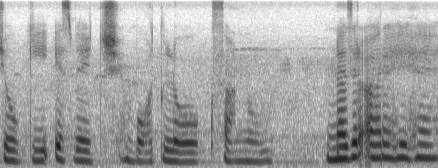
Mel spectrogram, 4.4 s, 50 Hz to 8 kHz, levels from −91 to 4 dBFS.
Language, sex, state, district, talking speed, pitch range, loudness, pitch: Punjabi, female, Punjab, Kapurthala, 150 wpm, 175-225 Hz, -18 LUFS, 185 Hz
